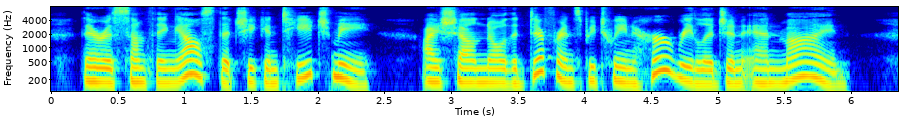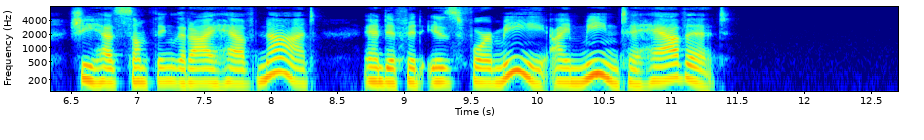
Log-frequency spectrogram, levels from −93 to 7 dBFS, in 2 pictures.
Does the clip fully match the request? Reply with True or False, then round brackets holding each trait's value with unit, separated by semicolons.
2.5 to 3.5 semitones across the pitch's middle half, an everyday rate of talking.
True (3.1 semitones; 175 wpm)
